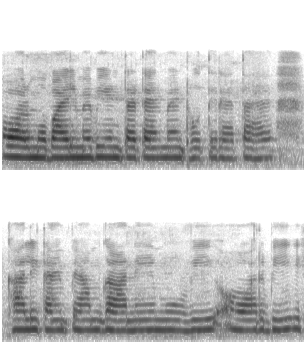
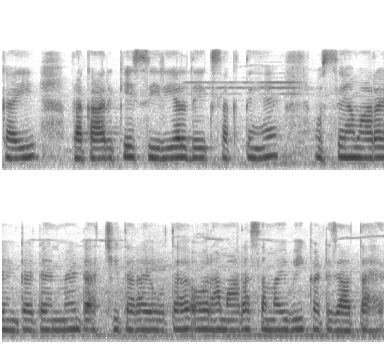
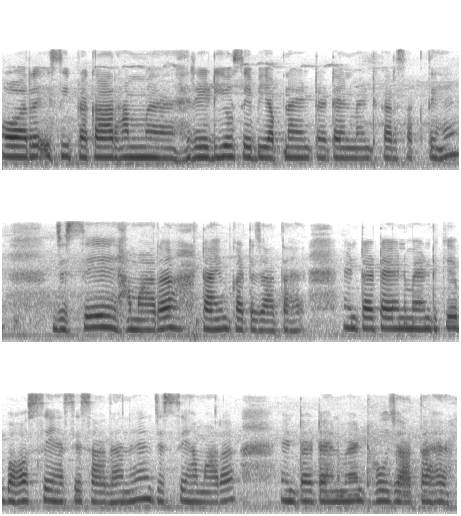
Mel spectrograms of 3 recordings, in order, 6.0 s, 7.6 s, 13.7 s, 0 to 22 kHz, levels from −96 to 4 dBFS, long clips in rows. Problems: constant background noise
